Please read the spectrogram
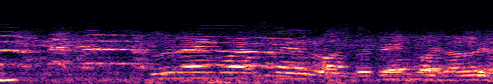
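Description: A rooster crowing once, one long drawn-out call, with faint voices behind it.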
